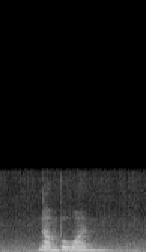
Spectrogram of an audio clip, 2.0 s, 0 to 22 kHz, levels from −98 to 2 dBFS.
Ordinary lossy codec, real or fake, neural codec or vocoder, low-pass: none; real; none; 7.2 kHz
